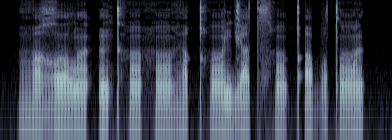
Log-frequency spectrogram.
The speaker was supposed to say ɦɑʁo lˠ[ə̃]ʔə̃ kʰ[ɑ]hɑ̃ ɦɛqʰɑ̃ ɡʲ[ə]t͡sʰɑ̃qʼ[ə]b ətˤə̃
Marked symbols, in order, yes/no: no, no, no, yes

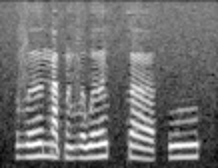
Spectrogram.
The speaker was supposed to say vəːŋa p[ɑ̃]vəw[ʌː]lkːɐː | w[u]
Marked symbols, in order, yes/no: no, no, yes

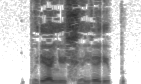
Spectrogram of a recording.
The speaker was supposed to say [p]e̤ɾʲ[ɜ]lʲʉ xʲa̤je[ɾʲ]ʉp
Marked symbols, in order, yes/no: yes, no, yes

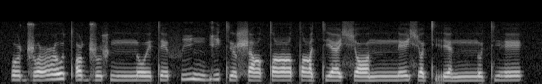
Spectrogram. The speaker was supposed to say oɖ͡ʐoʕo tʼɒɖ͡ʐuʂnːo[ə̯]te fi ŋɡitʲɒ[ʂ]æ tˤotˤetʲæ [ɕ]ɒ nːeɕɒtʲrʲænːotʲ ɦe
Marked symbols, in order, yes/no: no, yes, yes

